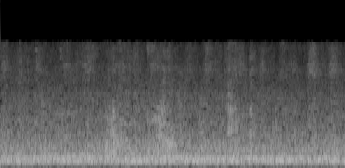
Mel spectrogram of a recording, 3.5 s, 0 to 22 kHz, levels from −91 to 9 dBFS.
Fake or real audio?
fake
